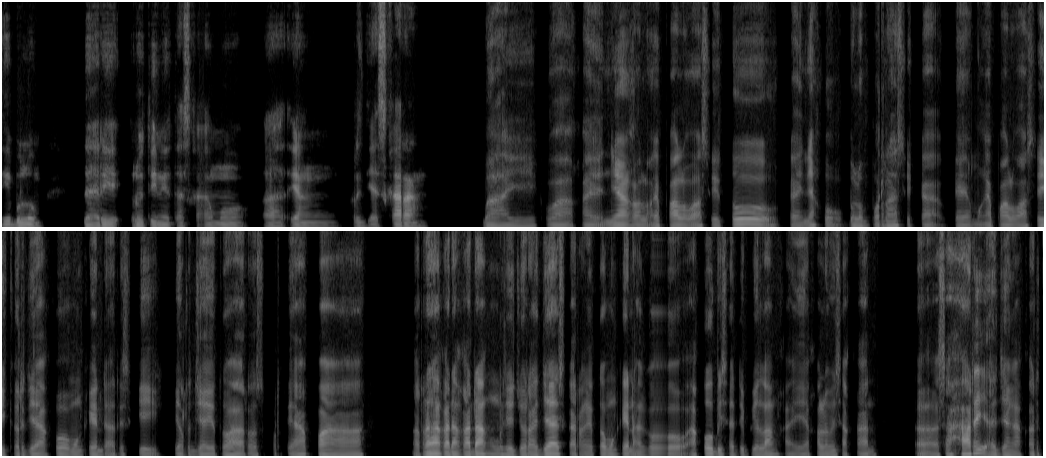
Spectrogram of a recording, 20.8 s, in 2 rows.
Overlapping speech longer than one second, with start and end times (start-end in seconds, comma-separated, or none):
none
